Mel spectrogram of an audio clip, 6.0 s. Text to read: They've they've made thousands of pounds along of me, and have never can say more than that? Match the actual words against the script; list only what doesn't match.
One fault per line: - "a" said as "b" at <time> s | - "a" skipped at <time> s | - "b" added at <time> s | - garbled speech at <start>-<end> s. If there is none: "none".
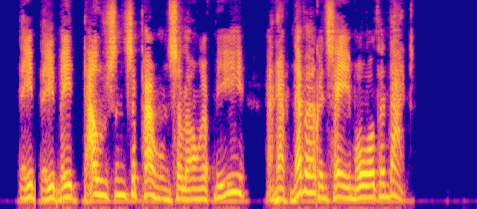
none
